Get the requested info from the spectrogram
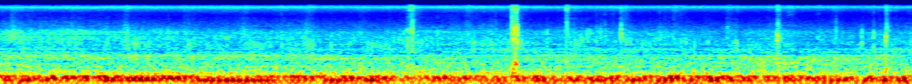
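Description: Diesel locomotives of an ore train working up a steep grade: a steady, low engine drone, with a few short clicks between about four and eight seconds in.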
